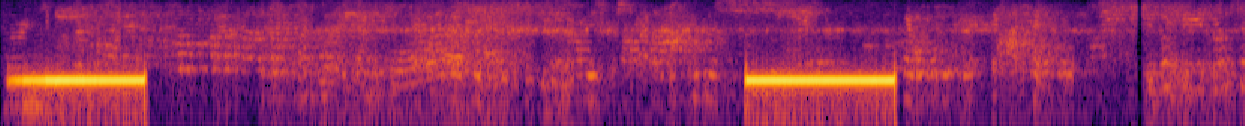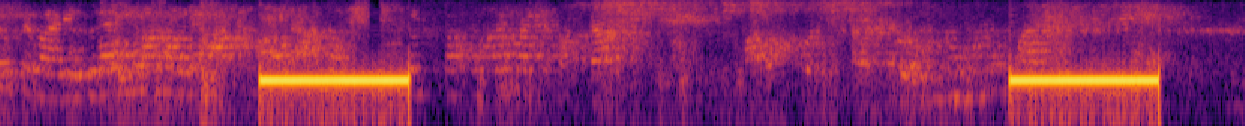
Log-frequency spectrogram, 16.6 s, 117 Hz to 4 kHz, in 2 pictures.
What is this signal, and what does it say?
Ringback tone (Europe, 425 Hz), with speech.
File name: out- -2001- - - .52444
